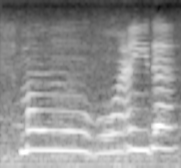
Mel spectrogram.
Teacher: یہاں پر بھی نون ساکن کے بعد یہ واو آیا ہوا ہے، اسی لیے اس میں ادغام ناقص ہوگا اور نون کی آواز کو واو میں بدل کر غنہ کے ساتھ ناک میں لے جا کر کے پڑھیں گے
